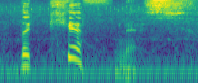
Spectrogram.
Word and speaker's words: The Kiffness: As we take a look at the Kiffness. – Also known as David Scott. – Yes, and there's no T in that, right? – There is no T in that. – So I'll say it right.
